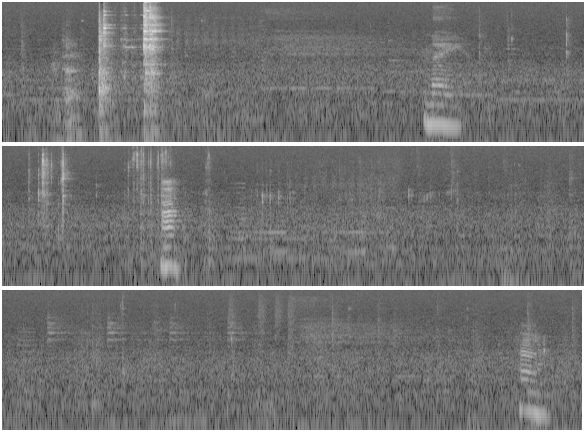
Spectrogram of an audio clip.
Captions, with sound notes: You done? Nahin. (crunchy eating) Hmmm.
